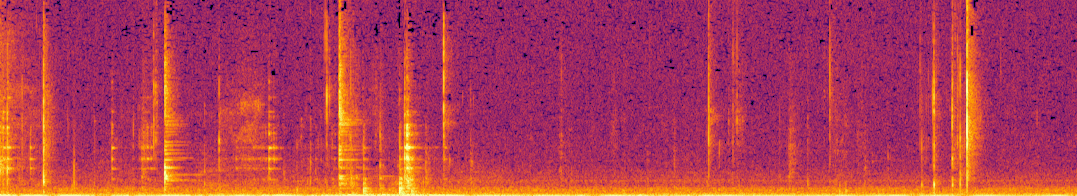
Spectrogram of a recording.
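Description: Cooked lobster shell being broken apart by hand at the claw: scattered sharp cracks and clicks, the loudest about four seconds in and just before the end.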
